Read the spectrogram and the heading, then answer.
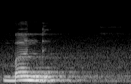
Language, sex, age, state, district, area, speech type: Gujarati, female, 45-60, Gujarat, Surat, urban, read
